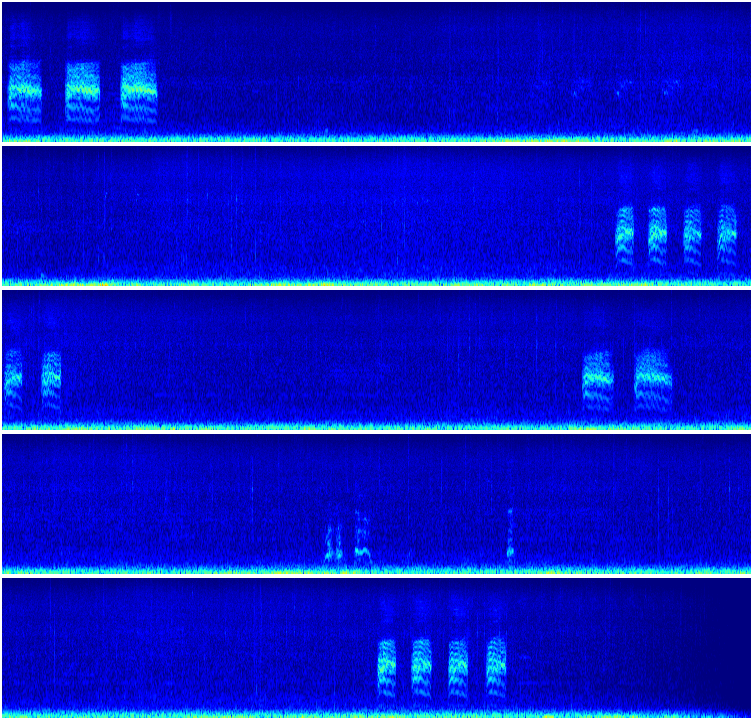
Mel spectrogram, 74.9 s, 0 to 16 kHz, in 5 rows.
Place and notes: {"title": "Großziethen, Schönefeld - field ambience", "date": "2014-09-28 12:05:00", "description": "ambience on the open field between Berlin Gropiusstadt and Schönefeld airport. a permanent hum of aircrafts is in the air.\n(Sony PCM D50, DPA4060)", "latitude": "52.42", "longitude": "13.47", "altitude": "42", "timezone": "Europe/Berlin"}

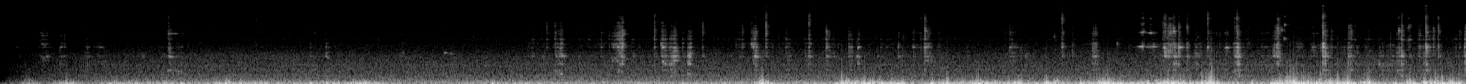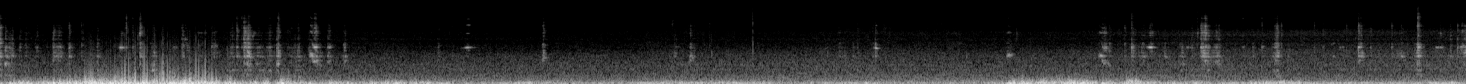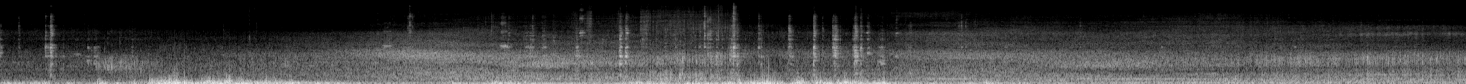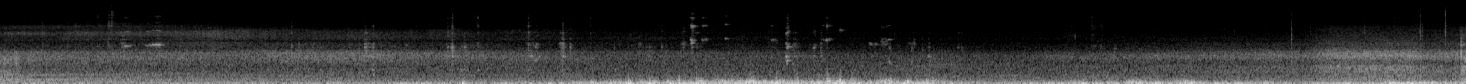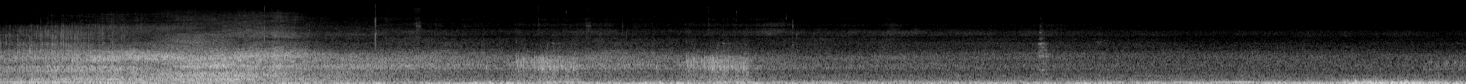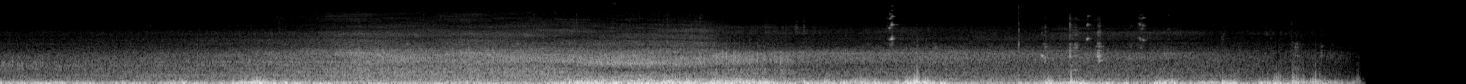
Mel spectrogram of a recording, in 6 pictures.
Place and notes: {"title": "Muhlenberg College Hillel, West Chew Street, Allentown, PA, USA - The Flagpole Street", "date": "2014-12-08 09:40:00", "description": "This recording took place on Chew Street directly under one of the Muhlenberg Flag poles with the recorder as close to the pole as possible without touching it. There is clanking metallic noises as well as the movement of the flag being blown by the wind, and occasional cars passing by on the cobblestone crosswalk nearby.", "latitude": "40.60", "longitude": "-75.51", "altitude": "120", "timezone": "America/New_York"}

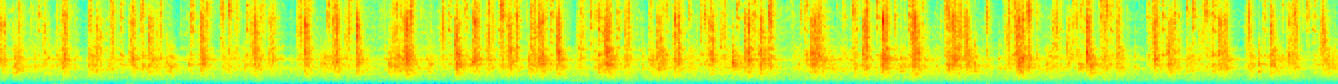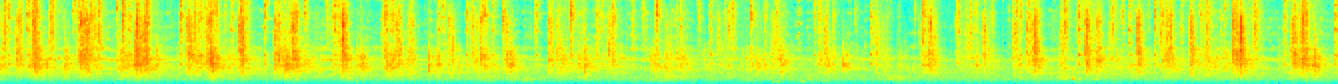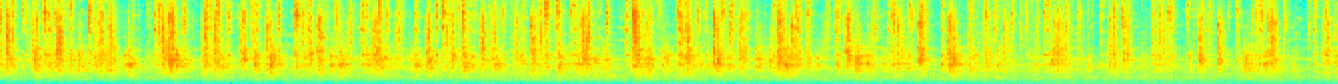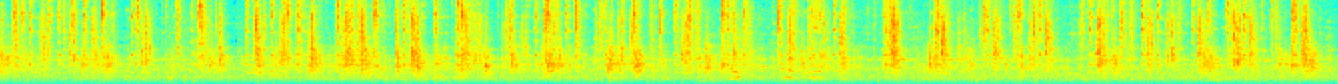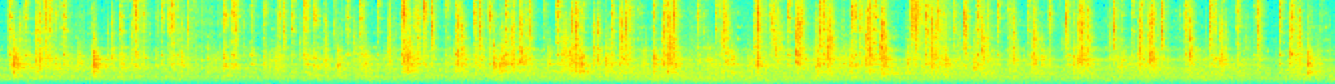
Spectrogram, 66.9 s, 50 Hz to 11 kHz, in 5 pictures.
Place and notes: {"title": "hotel, beijing", "date": "2010-04-02 17:45:00", "description": "flapping, cords, beijing, hotel, flags", "latitude": "39.91", "longitude": "116.40", "altitude": "51", "timezone": "Asia/Shanghai"}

